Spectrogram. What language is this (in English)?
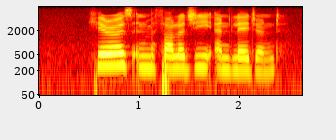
English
